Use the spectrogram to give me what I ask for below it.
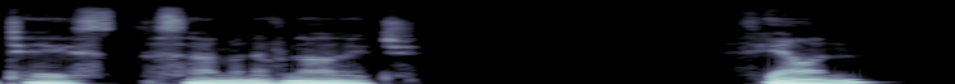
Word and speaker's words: Fionn: Theon could be pronounced Finn in some places and Finus Fineus was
